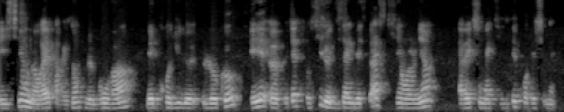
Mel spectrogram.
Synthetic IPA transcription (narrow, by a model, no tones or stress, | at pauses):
eisiɔ̃nɔʁɛpaʁɛɡzɑ̃pləbɔ̃vɛ̃lepχɔd̪ɥilɔkoeøpøt̪ɛt̪χosiləd̪izajnd̪ɛspaskʲiɛɑ̃ljɛ̃ | avɛksɔ̃nak̚t̪ivit̪epχɔfɛsjɔnɛl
